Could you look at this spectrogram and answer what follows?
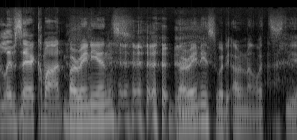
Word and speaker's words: Bahrain: You gotta say it with an accent. Bahrain. That's how you say it.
